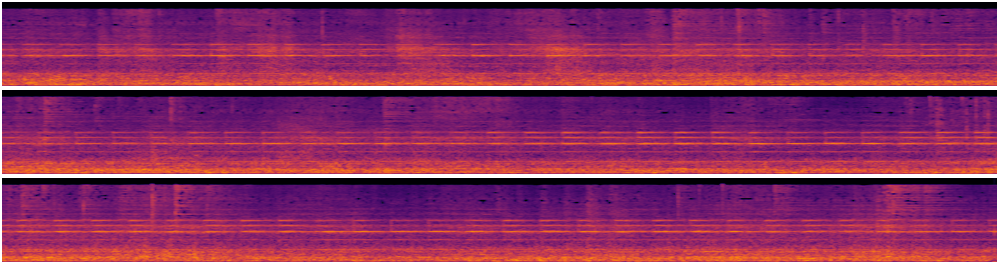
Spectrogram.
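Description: Container freight train's wagons rolling past at a level crossing with a steady low rumble. A few steady high-pitched ringing tones sound over it.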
